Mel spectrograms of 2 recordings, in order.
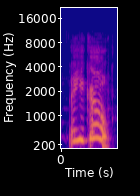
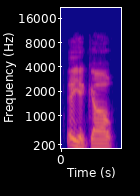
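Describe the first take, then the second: First: A goofy falsetto to celebrate the card; playful high-pitched cheer; squeaky high voice. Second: Said in the usual way. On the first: Acted. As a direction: jump way up into a silly squeak. Silly high voice while opening cards.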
